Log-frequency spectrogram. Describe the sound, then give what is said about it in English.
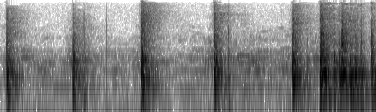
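A plate holding a chocolate burger slammed down on a table by the cook, heard as a series of about six sharp, loud clattering knocks at uneven intervals, each with a brief ringing, crockery-like tail. “Mandy, the cook, slammed the plate down in front of me.”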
